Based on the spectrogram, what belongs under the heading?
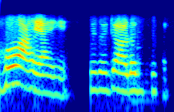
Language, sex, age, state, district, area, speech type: Marathi, female, 18-30, Maharashtra, Raigad, rural, conversation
